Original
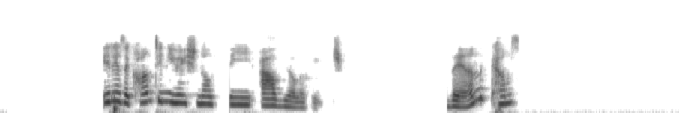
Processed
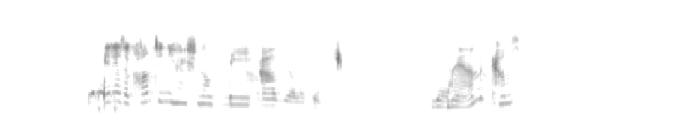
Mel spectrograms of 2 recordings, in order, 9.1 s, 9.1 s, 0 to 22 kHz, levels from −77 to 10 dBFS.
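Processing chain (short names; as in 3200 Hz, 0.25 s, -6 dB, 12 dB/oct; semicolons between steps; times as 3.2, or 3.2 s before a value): pre-echo 0.211 s -23 dB; auto-wah 310–4600 Hz, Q 6, up, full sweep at -22 dBFS; endless phaser +0.28 Hz; gain +1 dB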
